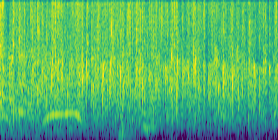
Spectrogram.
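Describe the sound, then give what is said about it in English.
Steady audience applause at a stand-up comedy show fills the whole stretch, a dense, even patter of many hands clapping at constant loudness, with a brief whistle-like tone and faint voices mixed in. “You should clap now.”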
